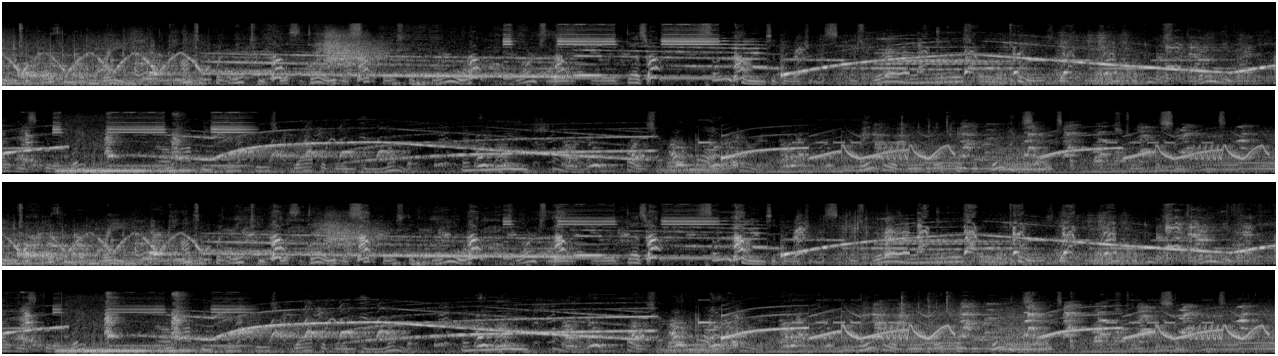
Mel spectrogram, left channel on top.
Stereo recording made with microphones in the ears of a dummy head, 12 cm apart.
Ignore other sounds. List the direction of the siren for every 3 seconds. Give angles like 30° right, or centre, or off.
60° left, 50° left, 40° left, 30° left, centre, 20° right, 40° right, 60° right, 60° right.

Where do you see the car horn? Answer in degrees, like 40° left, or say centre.
40° left.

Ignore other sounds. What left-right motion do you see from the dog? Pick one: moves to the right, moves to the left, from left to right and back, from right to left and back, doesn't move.
doesn't move.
